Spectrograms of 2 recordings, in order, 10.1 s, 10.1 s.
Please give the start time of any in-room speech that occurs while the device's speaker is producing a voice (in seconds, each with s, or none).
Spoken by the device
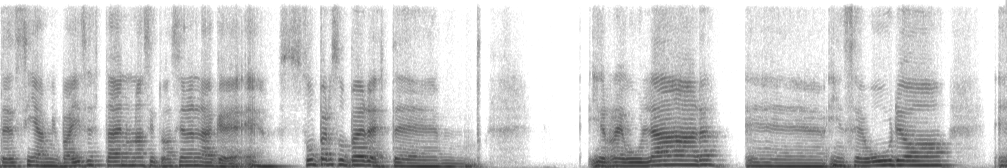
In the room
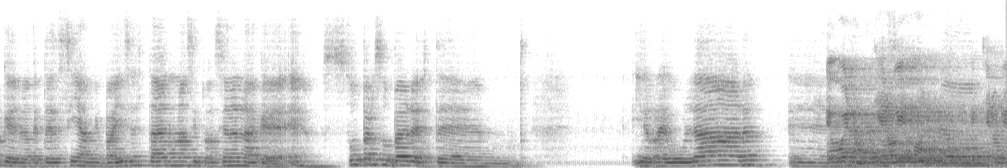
8.2 s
